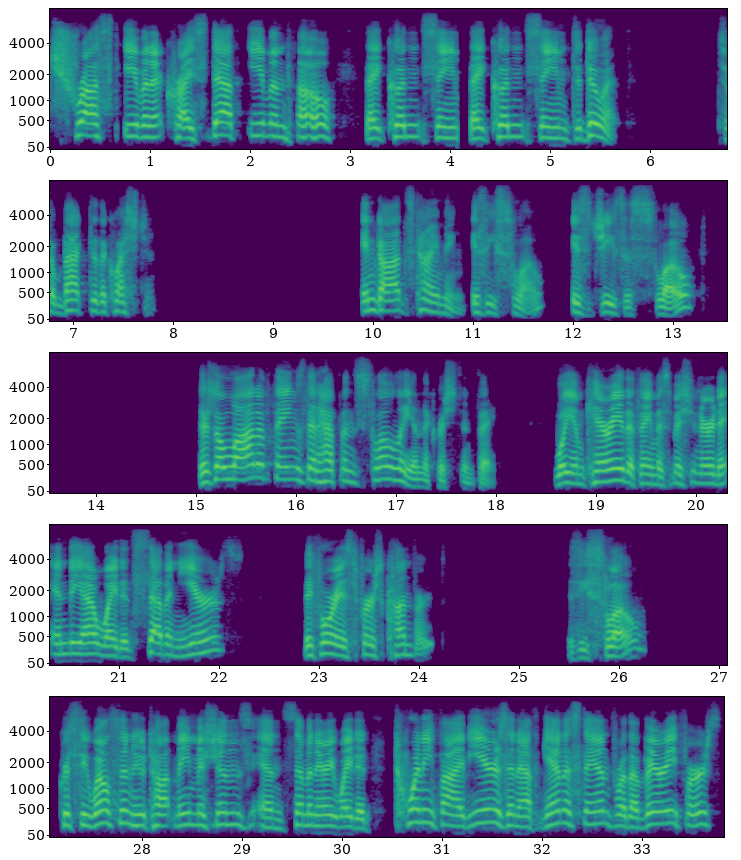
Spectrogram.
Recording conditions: large echoing room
